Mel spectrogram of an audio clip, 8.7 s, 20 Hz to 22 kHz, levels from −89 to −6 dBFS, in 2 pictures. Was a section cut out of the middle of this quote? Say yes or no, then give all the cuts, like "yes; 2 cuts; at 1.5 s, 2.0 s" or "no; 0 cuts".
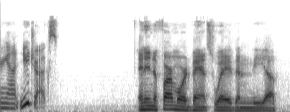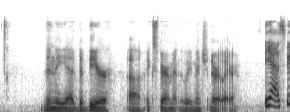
no; 0 cuts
